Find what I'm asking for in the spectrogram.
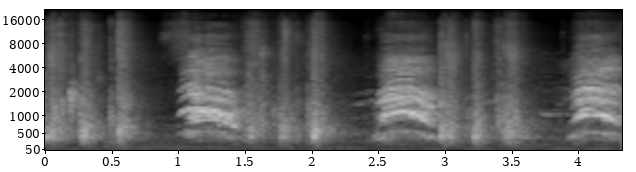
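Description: Schoolchildren in a classroom clap a rhythmic spirit cheer in three bursts, each made of quick patterned claps, close and loud, with a voice chanting along.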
